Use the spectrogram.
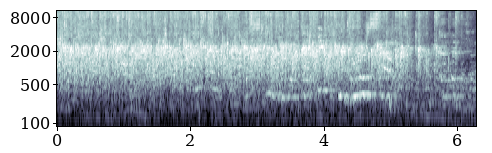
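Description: Applause from a large audience at a Lisbon sales event, a dense sustained roar of many hands clapping that stays loud and even for several seconds before easing slightly at the end, with a voice faintly over it.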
